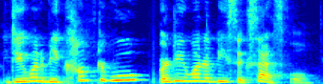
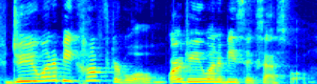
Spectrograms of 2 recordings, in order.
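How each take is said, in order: First: It is said in a plain, calm voice. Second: It is said loudly and with strong force.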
